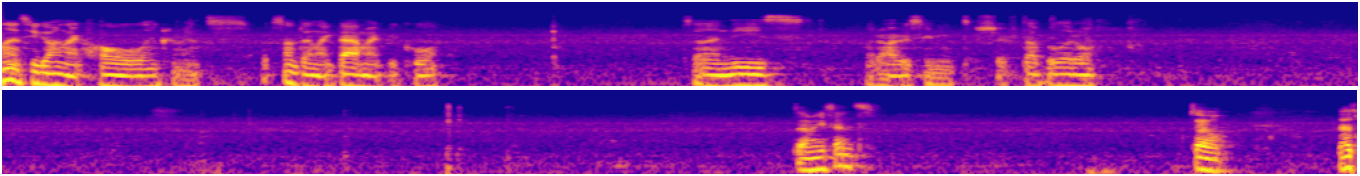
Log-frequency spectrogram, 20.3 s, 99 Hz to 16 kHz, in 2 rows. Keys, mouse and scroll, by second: 1.2 click, 5.9 click, 6.7 shift+click, 7.4 click, 8.6 Up, 9.1 Up, 9.4 Up, 11.8 click, 13.4 ctrl+0.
